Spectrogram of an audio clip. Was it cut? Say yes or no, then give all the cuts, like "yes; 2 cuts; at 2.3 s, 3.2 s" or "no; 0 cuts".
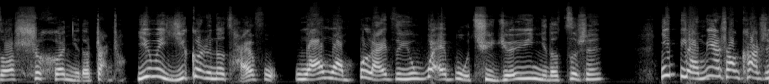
yes; 1 cut; at 1.3 s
